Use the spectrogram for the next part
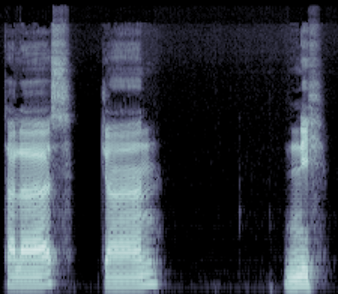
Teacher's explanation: K G-yə keçdi. L N-ə keçdi.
